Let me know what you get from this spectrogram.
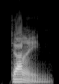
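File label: "dyn", American English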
